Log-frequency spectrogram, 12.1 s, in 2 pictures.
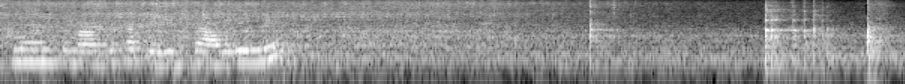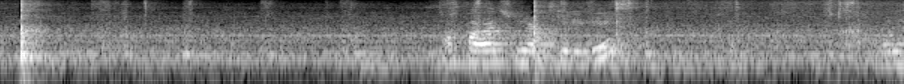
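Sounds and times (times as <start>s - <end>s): paste sizzling in hot oil: 0.0s - 4.0s.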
